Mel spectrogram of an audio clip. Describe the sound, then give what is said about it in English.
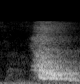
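A single sneeze bursts out after a brief quiet moment, a loud, breathy, noisy blast that lingers for about half a second, with no talking. “Bless you.”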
